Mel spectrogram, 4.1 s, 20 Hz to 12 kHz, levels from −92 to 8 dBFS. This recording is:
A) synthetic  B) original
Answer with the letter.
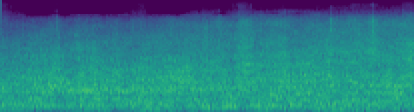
A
